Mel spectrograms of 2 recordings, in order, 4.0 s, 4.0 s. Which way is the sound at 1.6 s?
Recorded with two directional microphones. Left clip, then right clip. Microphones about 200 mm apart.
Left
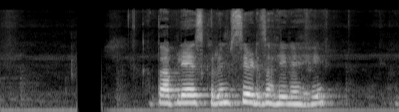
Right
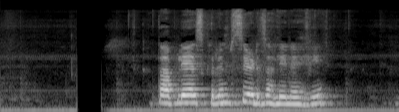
35° left (ahead or behind).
